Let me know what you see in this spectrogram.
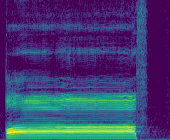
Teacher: اس میں 5 الف کے برابر مد ہوگی، اس کو 5 الف کے برابر کھینچ کے پڑھیں گے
